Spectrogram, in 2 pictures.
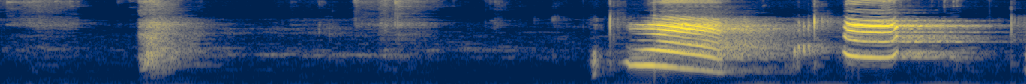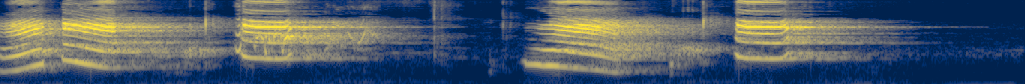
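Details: After a couple of faint squeaks, a green ringneck parrot gives repeated loud, raspy screeches in paired bursts, each falling sharply in pitch.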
